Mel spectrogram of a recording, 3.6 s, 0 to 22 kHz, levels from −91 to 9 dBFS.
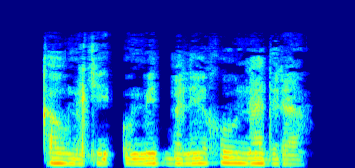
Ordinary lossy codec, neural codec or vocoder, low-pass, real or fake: AAC, 32 kbps; none; 9.9 kHz; real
